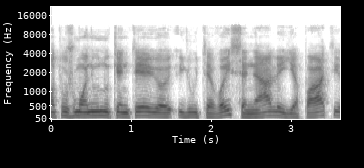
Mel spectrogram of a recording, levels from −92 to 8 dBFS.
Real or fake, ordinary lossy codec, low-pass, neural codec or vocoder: real; Opus, 24 kbps; 10.8 kHz; none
